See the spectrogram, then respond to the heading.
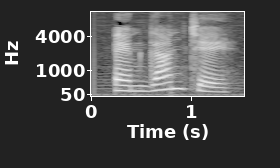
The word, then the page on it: enganche: Spanish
